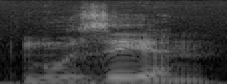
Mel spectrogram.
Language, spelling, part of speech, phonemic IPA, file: German, Museen, noun, /muˈzeːən/, De-Museen.ogg
- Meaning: plural of Museum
